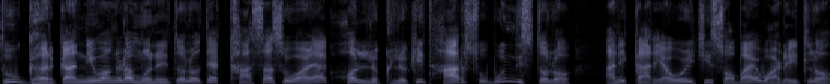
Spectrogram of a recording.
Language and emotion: Goan Konkani, happy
